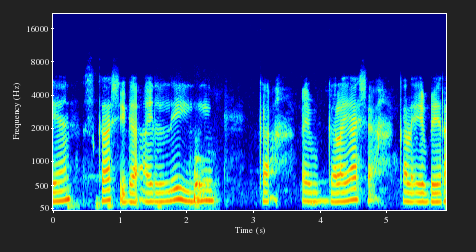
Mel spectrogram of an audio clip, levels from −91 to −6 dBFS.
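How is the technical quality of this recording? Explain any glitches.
There's one glitch, a call bitrate drop from 1.52 to 2.71 s. The connection's bandwidth estimate dipped, so the encoder got far fewer bits to work with. The sound fits a fall from around 48 kbps to about 14 kbps, held at the bottom for roughly 1.1 s. With so few bits, the speech is coded more coarsely and takes on a rough, watery edge. The audio bandwidth also narrows from 20 kHz to 12 kHz, which dulls the top end until the rate recovers.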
